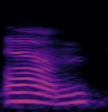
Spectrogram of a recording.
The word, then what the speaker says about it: aum: elm the aum and i'll show you how to pronounce it how to do it and it takes a little work with your mouth so you start with an ah so it's oh so you make make a circle with your lips um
